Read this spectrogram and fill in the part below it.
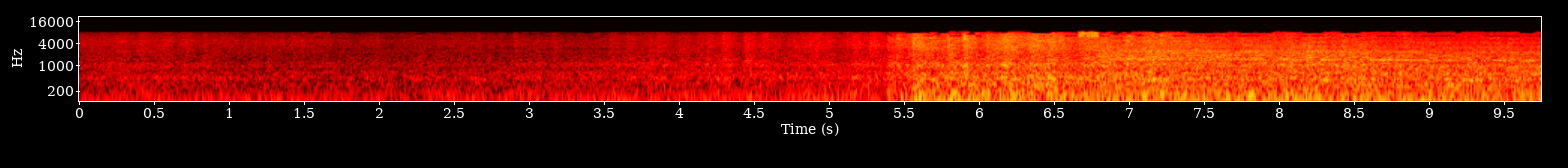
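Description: A subway train rumbles along the track and grows louder as it pulls into a station.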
